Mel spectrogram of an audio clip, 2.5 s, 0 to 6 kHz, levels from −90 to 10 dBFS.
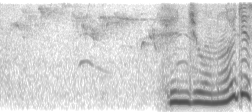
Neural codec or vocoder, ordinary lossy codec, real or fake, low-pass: none; none; real; 5.4 kHz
